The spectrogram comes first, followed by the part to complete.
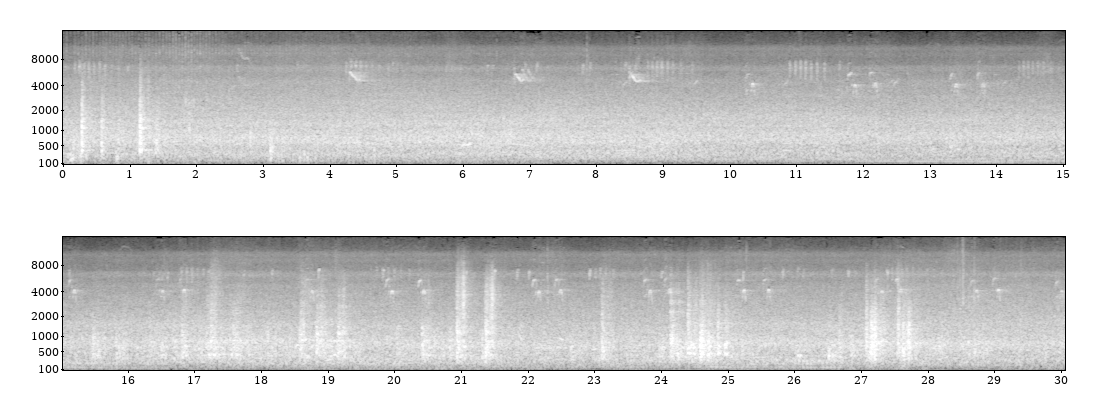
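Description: Steady rush of flowing water, broken by bursts of sharp clicks and splashes from smooth-coated otters working at the water's edge, most of them in the second half. A few short, high, falling chirps sound in the first ten seconds.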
